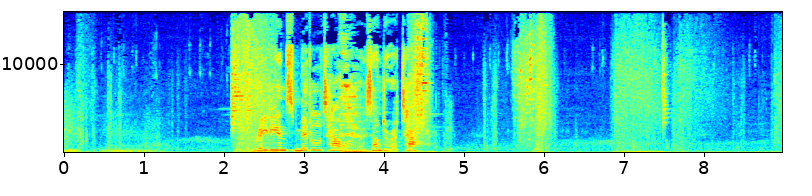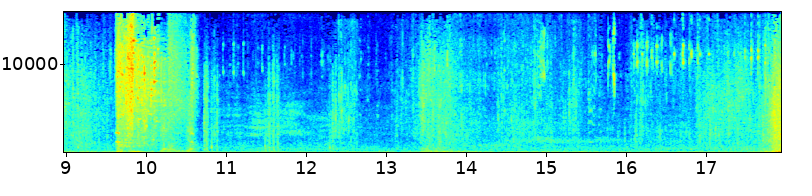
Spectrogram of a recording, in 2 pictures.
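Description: Magical spell effects whoosh and crackle in bursts.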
